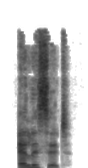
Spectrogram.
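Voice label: "elicit", British English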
